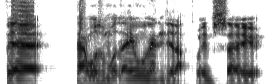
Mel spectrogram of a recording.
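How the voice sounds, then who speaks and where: A man's voice: lowish voice, normal speed, clean tone. A man co-hosting a podcast, chatting casually and commenting on contestants' attempts. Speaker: podcast co-host.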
